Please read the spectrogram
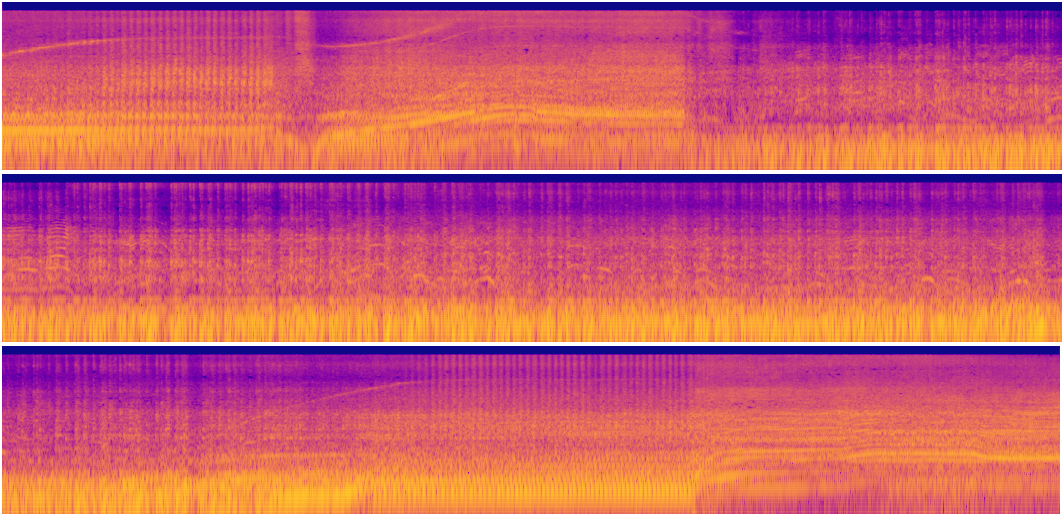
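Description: Drag race car engine at full throttle pulling away, its revs climbing, dropping at a gear shift about three seconds in and climbing again. After an abrupt change, engines idle roughly at the line with people talking, are held at steady raised revs, and two cars launch near the end.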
